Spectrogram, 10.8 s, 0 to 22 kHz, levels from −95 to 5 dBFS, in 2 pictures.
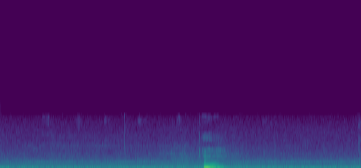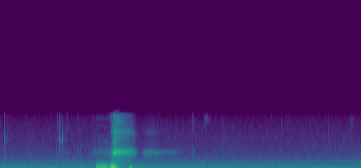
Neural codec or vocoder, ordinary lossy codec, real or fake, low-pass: none; MP3, 64 kbps; real; 7.2 kHz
